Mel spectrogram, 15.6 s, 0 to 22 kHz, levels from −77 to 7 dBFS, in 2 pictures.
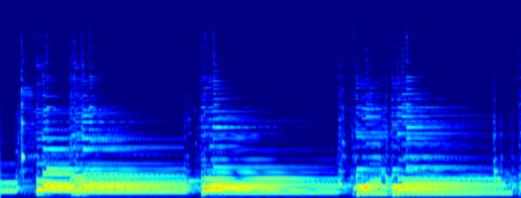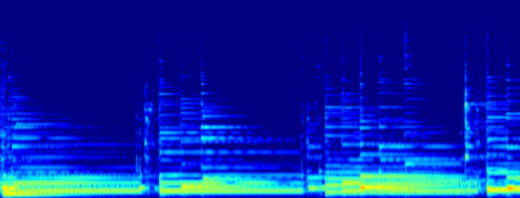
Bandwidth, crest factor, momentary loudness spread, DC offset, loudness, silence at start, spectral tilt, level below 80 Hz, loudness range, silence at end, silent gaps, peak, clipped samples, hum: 11.5 kHz; 16 dB; 12 LU; under 0.1%; -29 LUFS; 0 s; -8.5 dB/octave; -70 dBFS; 6 LU; 0 s; none; -12 dBFS; under 0.1%; none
